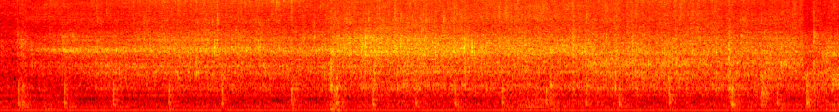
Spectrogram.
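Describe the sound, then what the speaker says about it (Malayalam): About three-quarters of a kilo of small chicken pieces frying with onions in a pan for chicken pulao make a loud, continuous sizzle, punctuated by light clicks of stirring, with no speech. "ഇതിലേക്ക് നമുക്ക് ചിക്കൻ ചേർത്ത് കൊടുക്കാം"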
